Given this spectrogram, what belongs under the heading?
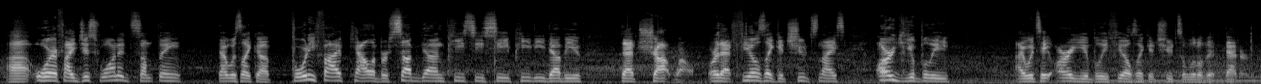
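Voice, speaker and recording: A man's voice: a little high, moderate pace, pushed and bright. A man co-hosting a casual gun review, speaking outdoors at a range. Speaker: co-host of firearms review. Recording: distant mic, faint outdoor noise.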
